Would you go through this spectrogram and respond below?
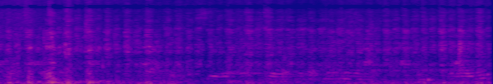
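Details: French Bulldog female panting during trans-cervical insemination: rapid, breathy huffs repeated about two or three times a second, with human speech murmuring in the background.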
